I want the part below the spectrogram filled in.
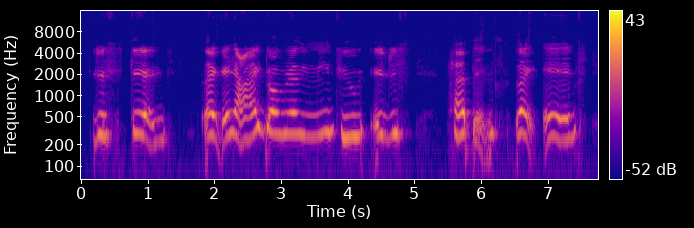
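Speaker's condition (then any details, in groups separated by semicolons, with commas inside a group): Cerebral palsy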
